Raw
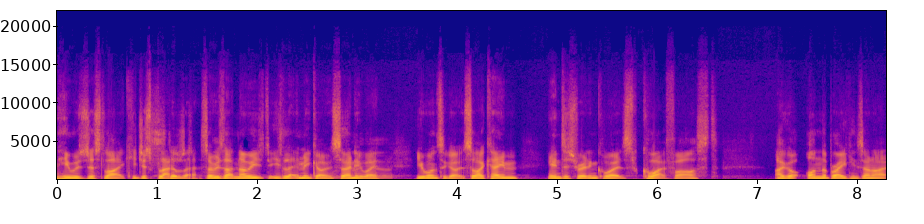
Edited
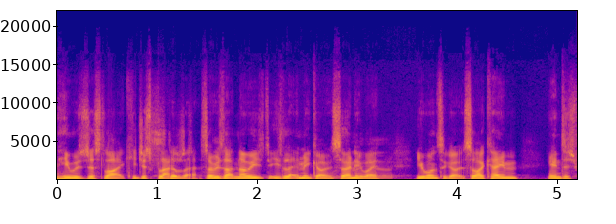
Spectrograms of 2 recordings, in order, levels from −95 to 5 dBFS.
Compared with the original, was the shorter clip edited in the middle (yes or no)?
no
